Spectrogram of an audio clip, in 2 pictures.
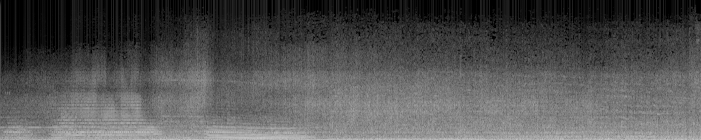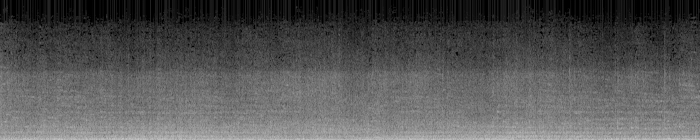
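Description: Freight locomotive horn blowing for a grade crossing: two long blasts, then a third about four seconds in that drops in pitch as the locomotive passes. A long train of freight cars then rolls steadily past.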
